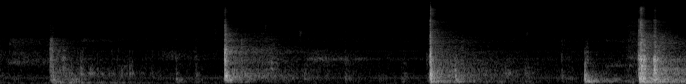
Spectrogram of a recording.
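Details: Mercedes B-Class door after the fix: lock rod bent to a slight curve so the cover no longer presses it against the door, cover refitted. Three firm thuds, each door closing cleanly with no rattle or bounce: latching properly.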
